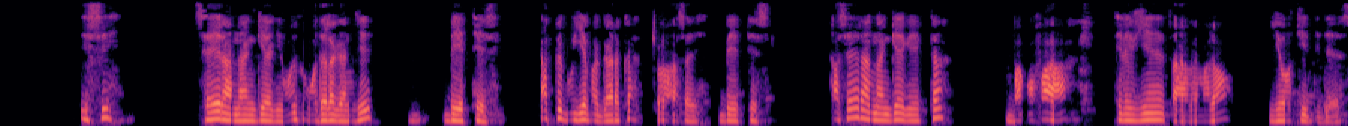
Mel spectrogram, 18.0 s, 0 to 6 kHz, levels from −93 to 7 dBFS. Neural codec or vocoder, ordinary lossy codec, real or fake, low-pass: none; MP3, 32 kbps; real; 5.4 kHz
